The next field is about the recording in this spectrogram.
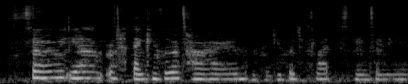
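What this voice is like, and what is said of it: Put-on American accent. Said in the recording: “Have my American accent. It's okay. I've been like, you know, I've been fine tuning it”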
